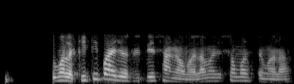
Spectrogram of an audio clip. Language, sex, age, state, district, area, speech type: Marathi, male, 18-30, Maharashtra, Nanded, urban, conversation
